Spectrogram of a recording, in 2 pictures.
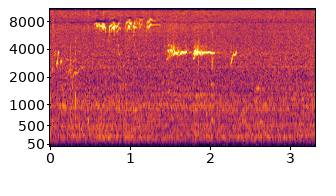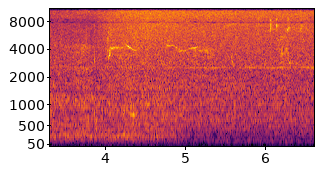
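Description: Near silence: faint outdoor ambience with a few short, high bird chirps in the first two seconds and again faintly about four seconds in.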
